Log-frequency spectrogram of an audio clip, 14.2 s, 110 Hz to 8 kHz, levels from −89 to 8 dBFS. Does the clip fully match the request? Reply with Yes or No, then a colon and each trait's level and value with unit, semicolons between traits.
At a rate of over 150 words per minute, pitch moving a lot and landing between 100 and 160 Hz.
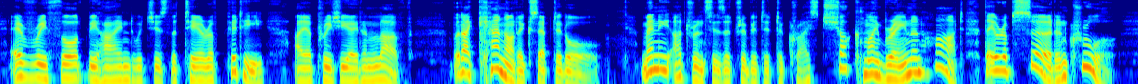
No: average, 145 wpm; wide, 7.1 semitones; low, 135 Hz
